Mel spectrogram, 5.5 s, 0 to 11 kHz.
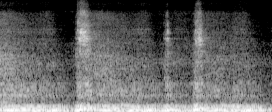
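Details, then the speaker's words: BMW M2 Competition (F87) after a Nürburgring GP trackday, where it showed slight power loss under full acceleration: deep engine drone under load with short sharp metallic chirps about every second. The source is unknown; a leaky exhaust was suspected but nothing was found. "das Geräusch das klingt auf jeden Fall ein bisschen metallisch aber ja ich kann es schwer zuordnen"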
